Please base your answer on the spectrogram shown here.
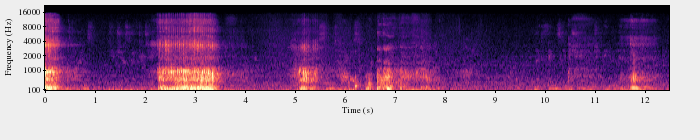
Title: Dad Snoring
